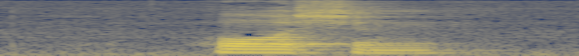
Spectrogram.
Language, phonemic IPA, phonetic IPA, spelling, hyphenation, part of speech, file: German, /ˈhɔʁçən/, [ˈhɔɐ̯çn̩], horchen, hor‧chen, verb, De-horchen.ogg
- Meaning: 1. to listen closely (to try to hear, especially a weak sound) 2. to heed, to obey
